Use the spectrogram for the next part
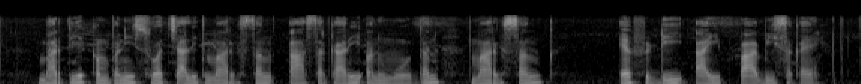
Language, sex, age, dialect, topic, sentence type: Maithili, male, 18-24, Eastern / Thethi, banking, statement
